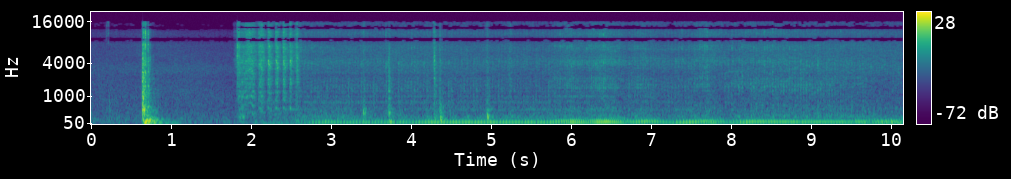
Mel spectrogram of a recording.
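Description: A car door shuts with a single loud thunk, and about a second later a Mini hatchback's engine is cranked by the starter, catches and settles into a steady low idle, wavering briefly in the middle.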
